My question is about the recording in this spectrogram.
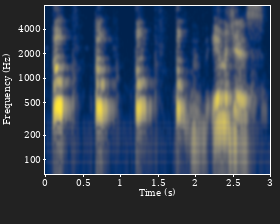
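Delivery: short, high little boops; popping boop sounds. Retold or imitated. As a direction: pop out quick boops like flashes. Imitates images popping up.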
